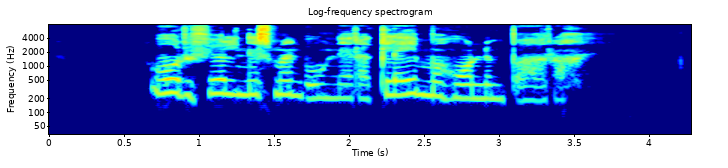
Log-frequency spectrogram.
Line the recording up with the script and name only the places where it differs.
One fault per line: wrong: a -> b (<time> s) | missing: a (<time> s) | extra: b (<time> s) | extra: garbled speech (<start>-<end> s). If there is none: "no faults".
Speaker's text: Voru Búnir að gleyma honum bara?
extra: Fjölnismenn (1.0 s)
